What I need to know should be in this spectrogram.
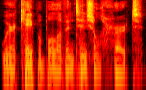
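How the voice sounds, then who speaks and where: A man co-hosting a marriage podcast, teaching in a measured, explanatory way with rhetorical questions. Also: rumbling low, fairly even intonation, a bit bright, no room sound, studio quality.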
